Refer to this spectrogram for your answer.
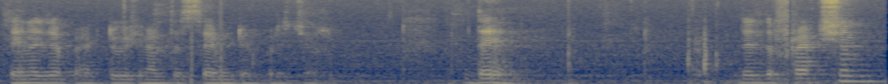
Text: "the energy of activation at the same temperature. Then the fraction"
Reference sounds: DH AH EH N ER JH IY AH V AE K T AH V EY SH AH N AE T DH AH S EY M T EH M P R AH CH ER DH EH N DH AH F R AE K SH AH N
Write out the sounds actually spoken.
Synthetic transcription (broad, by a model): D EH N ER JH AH P AE K T AH V EY SH AH N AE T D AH S EY M T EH M P R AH CH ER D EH N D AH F R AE K SH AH N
